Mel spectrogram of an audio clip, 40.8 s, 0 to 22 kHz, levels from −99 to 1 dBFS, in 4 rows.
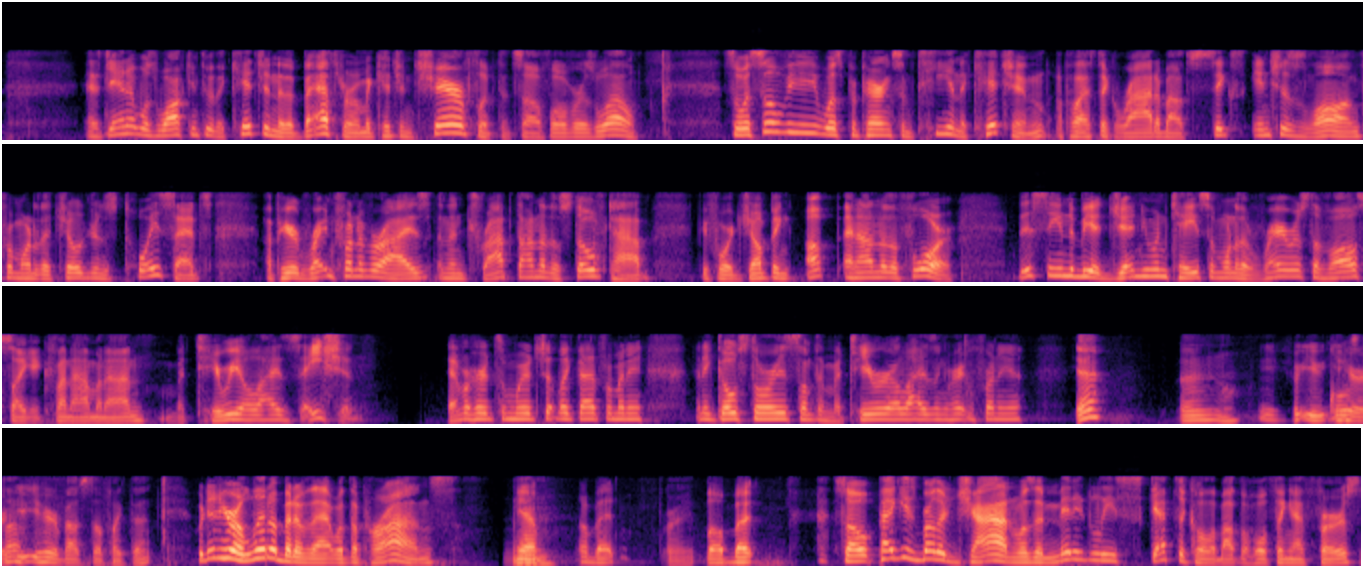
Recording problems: high frequencies cut off; severe; nothing above 5 kHz

